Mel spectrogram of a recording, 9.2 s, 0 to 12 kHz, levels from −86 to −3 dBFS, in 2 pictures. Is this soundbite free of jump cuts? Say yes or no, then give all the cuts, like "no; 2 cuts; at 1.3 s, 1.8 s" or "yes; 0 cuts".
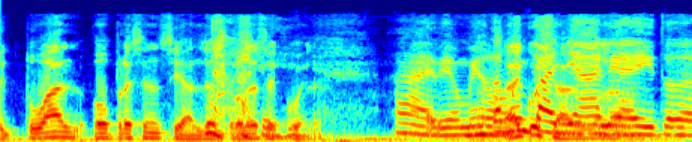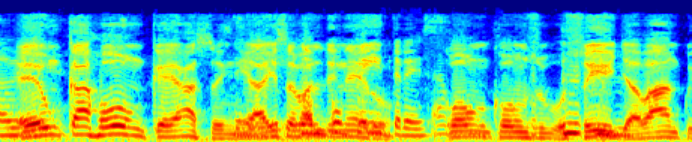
yes; 0 cuts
